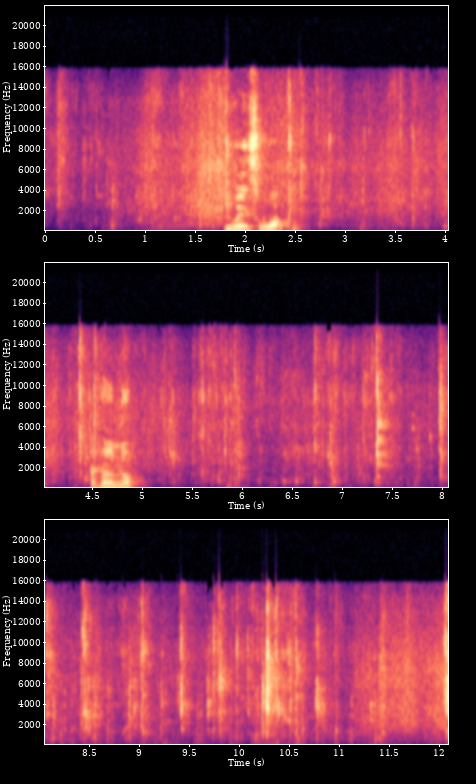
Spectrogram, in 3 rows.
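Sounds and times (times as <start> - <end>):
person chewing food: 0.0 - 12.0
mouth smacking: 2.5 - 11.6.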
